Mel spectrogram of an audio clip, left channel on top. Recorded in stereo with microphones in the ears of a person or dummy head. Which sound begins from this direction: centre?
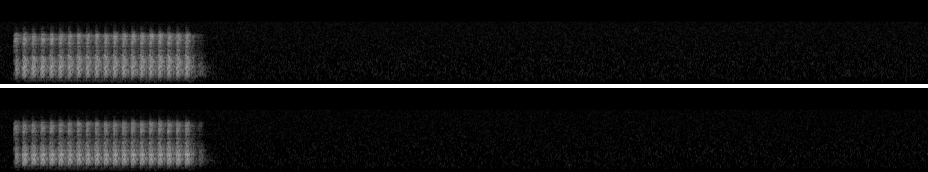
A gunshot, at 0.1 s.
